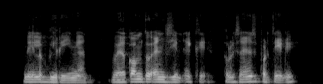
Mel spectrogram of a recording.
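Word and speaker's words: nginx: lebih ringan Welcome to engine X tulisannya seperti ini jangan ada yang ngomong nging Apalagi sudah semester 8 aplikasi web servernya nyebutnya nging cara bacanya engine X oke nah kalau sudah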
